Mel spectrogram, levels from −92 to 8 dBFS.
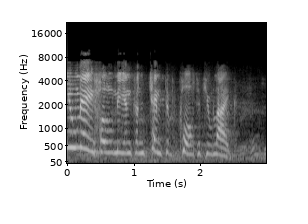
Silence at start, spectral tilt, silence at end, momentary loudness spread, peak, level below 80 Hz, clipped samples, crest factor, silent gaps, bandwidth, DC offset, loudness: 0 s; -2 dB/octave; 0 s; 15 LU; -4 dBFS; -58 dBFS; under 0.1%; 18 dB; none; 9.6 kHz; under 0.1%; -19 LUFS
